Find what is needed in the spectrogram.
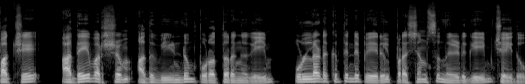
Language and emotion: Malayalam, neutral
